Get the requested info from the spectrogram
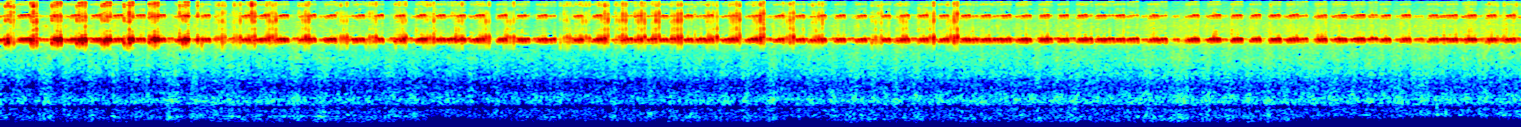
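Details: Grasshoppers in a flowery meadow chorus with a steady high ringing tone and an upper overtone, overlaid by fast rough pulses, loudest in the first two seconds and then softer, about four per second, against a faint background hum.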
